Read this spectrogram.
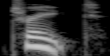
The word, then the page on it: trait: tréit; トレェイト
